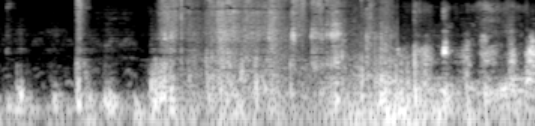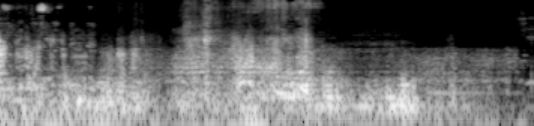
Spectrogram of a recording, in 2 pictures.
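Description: A dog and a cat scuffle and thump on soft bedding.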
